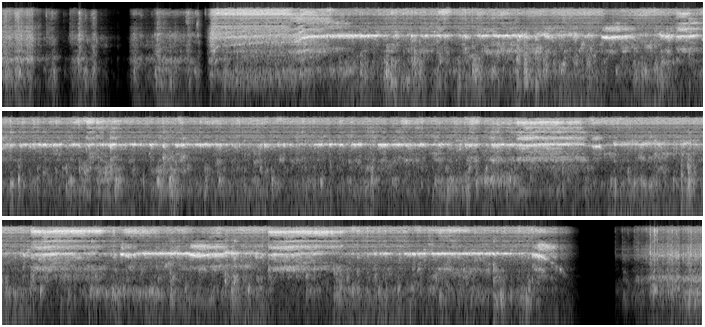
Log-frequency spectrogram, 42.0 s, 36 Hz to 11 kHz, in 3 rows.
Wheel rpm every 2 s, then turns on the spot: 20, 20, 140, 230, 230, 230, 230, 230, 230, 230, 230, 230, 230, 230, 230, 230, 230, 230, 230, 90, 10.
0-2 40-42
